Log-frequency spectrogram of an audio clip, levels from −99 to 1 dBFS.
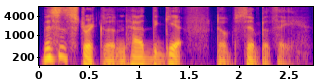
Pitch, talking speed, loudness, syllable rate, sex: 105 Hz, 155 wpm, -19 LUFS, 3.8 syllables/s, male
